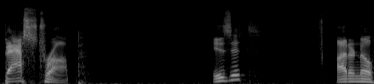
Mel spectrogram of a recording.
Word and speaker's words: Bastrop: Um Jeff from OKC says it's pronounced Bastrop.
